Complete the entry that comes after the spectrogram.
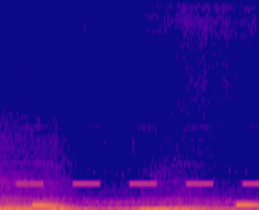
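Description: A truck backing a trailer into a loading dock sounds its reversing alarm, five evenly spaced high beeps over a low idling engine rumble, near and steady with no talk.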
